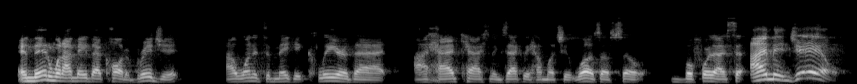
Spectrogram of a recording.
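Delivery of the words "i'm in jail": put-on voice, raised and pitched up. Retelling own words on a phone call: retelling own raised voice. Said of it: "let me stop raising my voice".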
